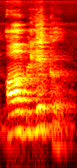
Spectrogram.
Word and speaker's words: oblique: एक बार फिर से सुन लीजिए, जब किसी शब्द के अंत में क्यू यू ई का प्रयोग हुआ हो या आए तो क्यू का उच्चारण का पढ़ा जाता है।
